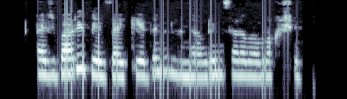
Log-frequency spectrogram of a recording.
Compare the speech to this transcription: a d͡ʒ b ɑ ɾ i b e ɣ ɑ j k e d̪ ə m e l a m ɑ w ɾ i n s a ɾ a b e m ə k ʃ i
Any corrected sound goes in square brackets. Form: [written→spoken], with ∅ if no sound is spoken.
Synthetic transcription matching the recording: a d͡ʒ b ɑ ɾ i b e [ɣ→z] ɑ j k e d̪ ə [m→n] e l a [m→n] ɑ w ɾ i n s a ɾ a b [e→a] m ə [k→x] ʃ i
